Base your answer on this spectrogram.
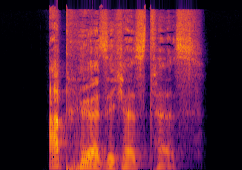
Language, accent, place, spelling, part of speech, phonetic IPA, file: German, Germany, Berlin, abhörsicherstes, adjective, [ˈaphøːɐ̯ˌzɪçɐstəs], De-abhörsicherstes.ogg
- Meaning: strong/mixed nominative/accusative neuter singular superlative degree of abhörsicher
